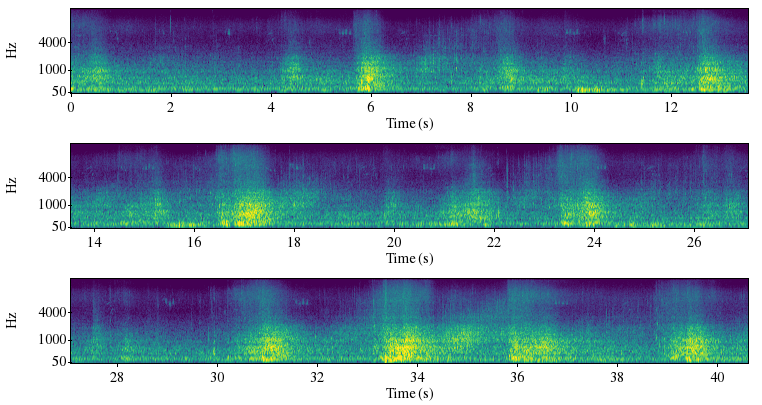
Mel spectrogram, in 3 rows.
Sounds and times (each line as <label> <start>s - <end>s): waves washing the beach 0.0s - 40.6s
